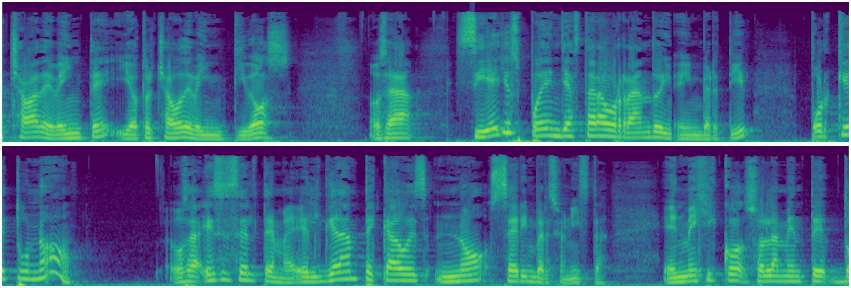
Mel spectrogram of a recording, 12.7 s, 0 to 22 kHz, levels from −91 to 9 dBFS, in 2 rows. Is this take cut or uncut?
cut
